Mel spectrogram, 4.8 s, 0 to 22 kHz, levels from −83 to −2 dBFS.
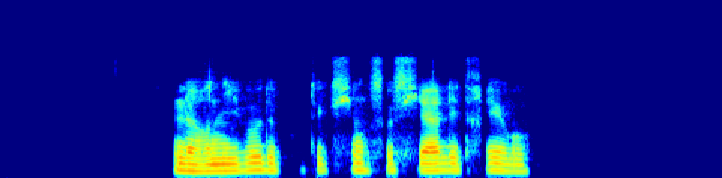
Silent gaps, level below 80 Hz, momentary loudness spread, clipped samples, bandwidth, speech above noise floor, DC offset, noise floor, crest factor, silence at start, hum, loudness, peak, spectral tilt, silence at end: none; -70 dBFS; 11 LU; under 0.1%; 7 kHz; 58 dB; under 0.1%; -86 dBFS; 20 dB; 1.15 s; none; -29 LUFS; -10 dBFS; -6 dB/octave; 1.3 s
